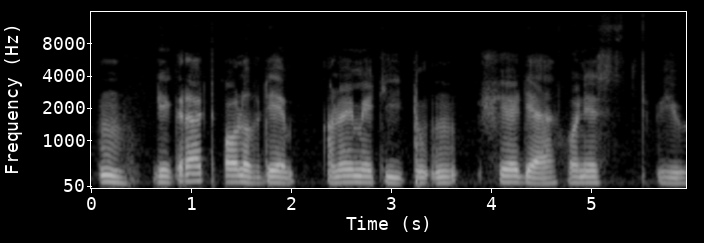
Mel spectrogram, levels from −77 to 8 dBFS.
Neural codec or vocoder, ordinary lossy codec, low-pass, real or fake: vocoder, 48 kHz, 128 mel bands, Vocos; Opus, 32 kbps; 14.4 kHz; fake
